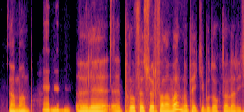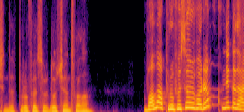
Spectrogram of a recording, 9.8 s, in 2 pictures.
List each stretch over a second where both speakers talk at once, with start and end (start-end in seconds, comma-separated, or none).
none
